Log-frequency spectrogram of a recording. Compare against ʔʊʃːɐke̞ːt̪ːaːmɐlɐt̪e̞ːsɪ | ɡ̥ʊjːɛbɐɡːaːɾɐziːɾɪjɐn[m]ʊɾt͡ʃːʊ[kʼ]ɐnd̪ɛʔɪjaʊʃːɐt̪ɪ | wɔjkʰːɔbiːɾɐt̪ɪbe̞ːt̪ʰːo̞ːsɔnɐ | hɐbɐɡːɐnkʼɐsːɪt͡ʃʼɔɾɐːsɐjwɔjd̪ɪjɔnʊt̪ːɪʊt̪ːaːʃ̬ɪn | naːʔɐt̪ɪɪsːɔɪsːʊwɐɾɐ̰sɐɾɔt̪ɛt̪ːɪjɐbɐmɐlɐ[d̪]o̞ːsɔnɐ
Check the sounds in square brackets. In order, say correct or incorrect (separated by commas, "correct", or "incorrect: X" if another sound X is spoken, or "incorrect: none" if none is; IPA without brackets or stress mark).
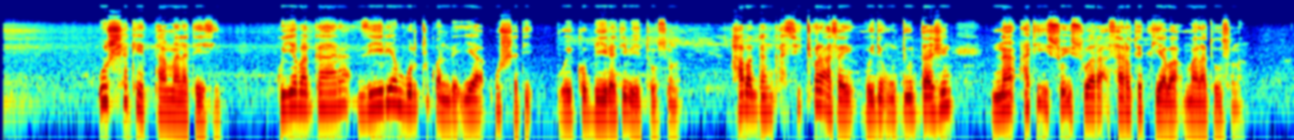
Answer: incorrect: b, correct, incorrect: t̪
